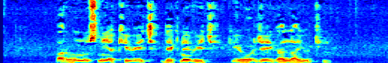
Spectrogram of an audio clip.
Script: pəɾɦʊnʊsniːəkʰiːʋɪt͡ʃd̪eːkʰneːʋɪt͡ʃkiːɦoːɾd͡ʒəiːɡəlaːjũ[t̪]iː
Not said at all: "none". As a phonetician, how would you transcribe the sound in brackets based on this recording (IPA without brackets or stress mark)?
t̪ʰ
